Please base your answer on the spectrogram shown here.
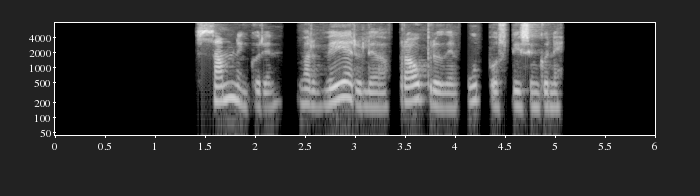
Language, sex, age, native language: Icelandic, female, 40-49, Icelandic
